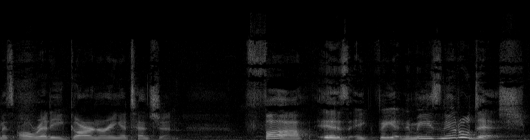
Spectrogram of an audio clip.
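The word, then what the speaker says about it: Phở: controversy over the name is already garnering attention Fah is a Vietnamese noodle dish pronounced exactly like I just said [ __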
